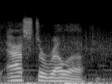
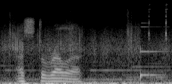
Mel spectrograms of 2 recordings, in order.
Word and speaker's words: Astorella: to the Australia stock so many people pronounce star's name completely different I've I've learned that it's astorella and everybody goes estarella we don't do stream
